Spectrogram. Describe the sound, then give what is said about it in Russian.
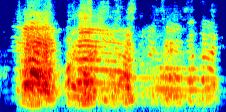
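A group of children at a celebration shout 'hurrah' together in a few loud, drawn-out bursts as balloons are released into the sky, with the last cheers trailing off more quietly. The voices sound lively. “Когда все работы были завершены, всем мальчикам и девочкам организаторы праздника раздали воздушные шарики, которые под дружные возгласы «Ура!» и аплодисменты были отпущены в небо.”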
